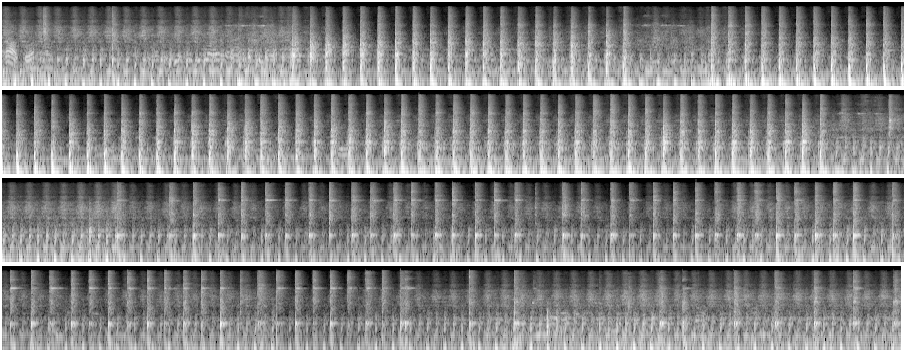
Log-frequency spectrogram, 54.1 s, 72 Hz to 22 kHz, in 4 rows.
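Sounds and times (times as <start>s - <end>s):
hammer striking metal on anvil: 0.6s - 54.0s.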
